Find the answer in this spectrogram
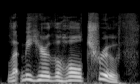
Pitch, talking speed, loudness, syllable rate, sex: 180 Hz, 255 wpm, -16 LUFS, 5.6 syllables/s, male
